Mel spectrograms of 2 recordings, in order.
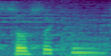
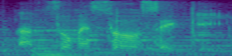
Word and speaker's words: Natsume Soseki: Is it Sosuke?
